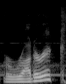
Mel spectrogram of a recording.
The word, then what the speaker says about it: Roderick: John was at John Roderick, 3 syllables, on both Twitter and Instagram.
